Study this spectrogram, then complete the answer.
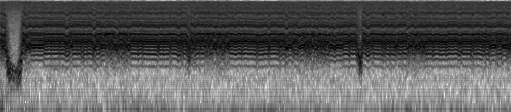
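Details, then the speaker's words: ZX Spectrum cassette playing a steady, buzzy turbo-loader data warble with faint chirps; this loader type is notoriously hard to load. "it's one of them turbo Plumbing loaders the notoriously bad to get to load"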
